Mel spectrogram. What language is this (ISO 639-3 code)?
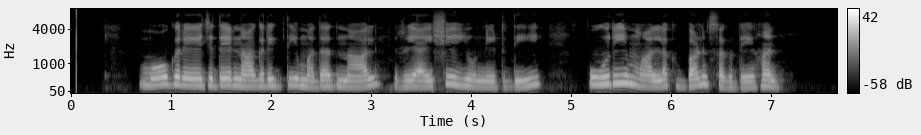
pan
